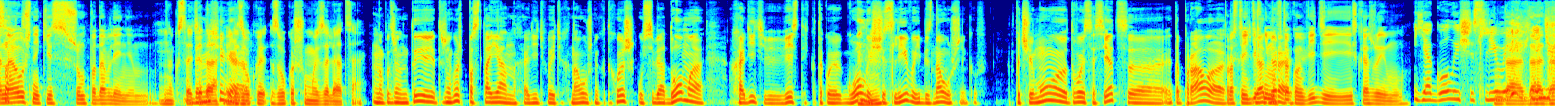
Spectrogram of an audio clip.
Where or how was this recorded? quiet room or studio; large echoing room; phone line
quiet room or studio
